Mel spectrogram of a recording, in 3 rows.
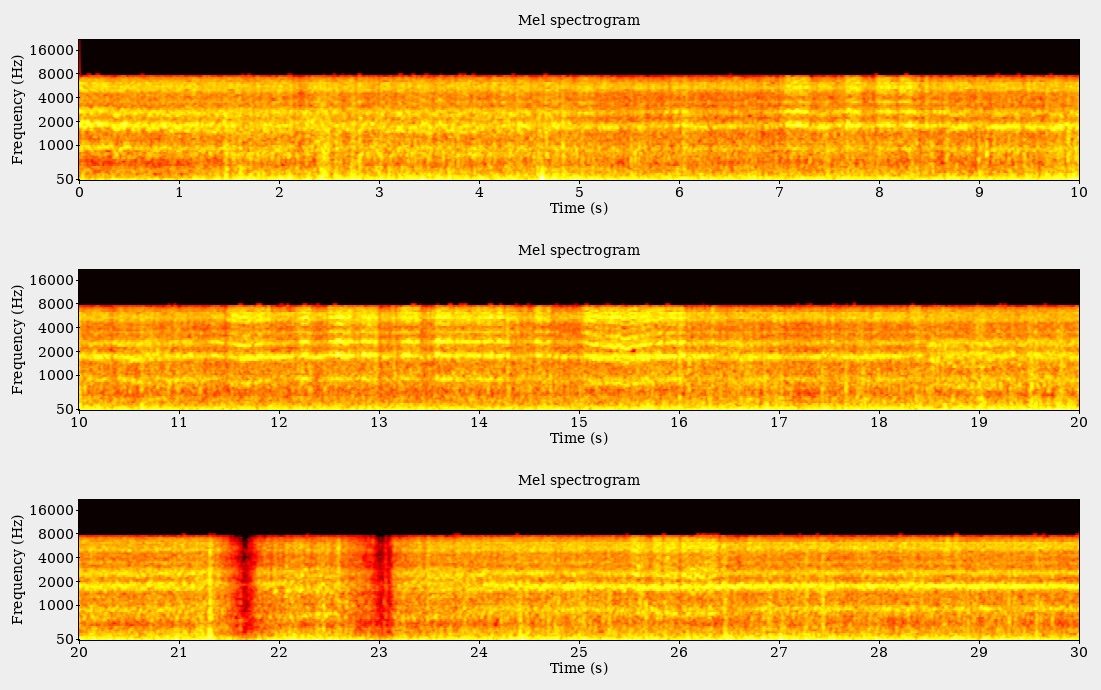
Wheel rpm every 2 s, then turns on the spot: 230, 210, 220, 230, 230, 230, 240, 230, 230, 220, 180, 100, 220, 230, 240.
none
